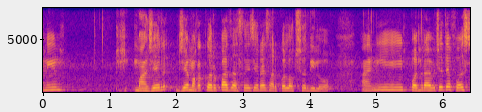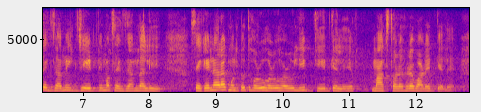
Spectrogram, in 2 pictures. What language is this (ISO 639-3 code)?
kok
